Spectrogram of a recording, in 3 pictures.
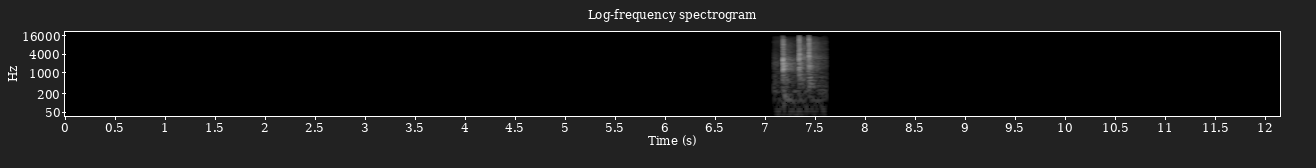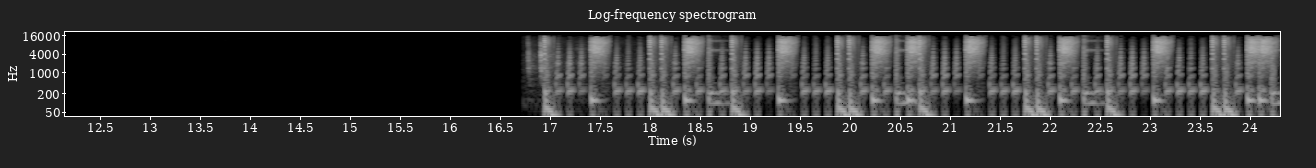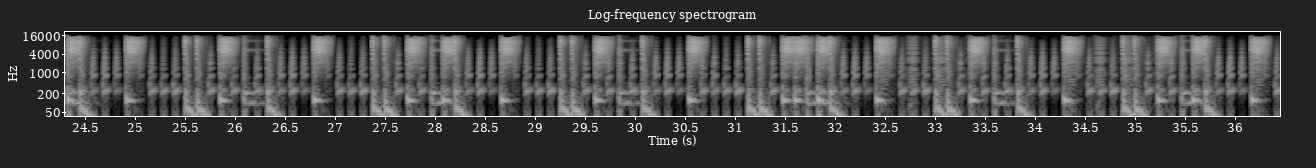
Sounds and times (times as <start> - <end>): Drum machine: 16.8 - 36.4
Bass drum: 17.0 - 36.4.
